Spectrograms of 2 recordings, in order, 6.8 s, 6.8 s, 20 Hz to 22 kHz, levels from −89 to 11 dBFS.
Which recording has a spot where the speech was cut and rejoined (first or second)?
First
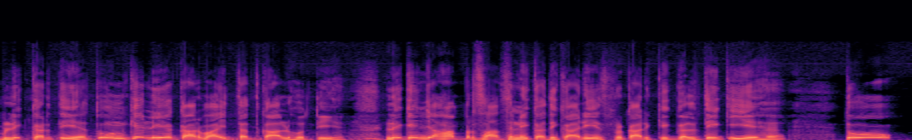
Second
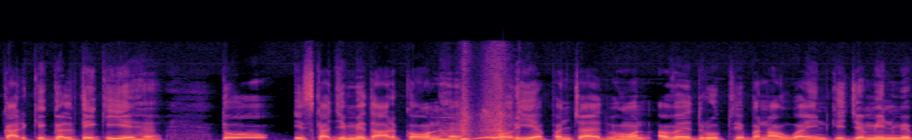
second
